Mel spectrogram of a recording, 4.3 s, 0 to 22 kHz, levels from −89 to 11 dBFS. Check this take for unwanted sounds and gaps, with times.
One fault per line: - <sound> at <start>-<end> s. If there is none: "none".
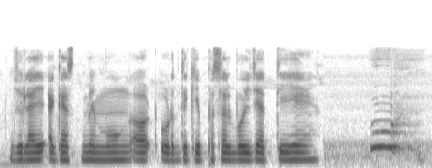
- laugh at 3.7-4.3 s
